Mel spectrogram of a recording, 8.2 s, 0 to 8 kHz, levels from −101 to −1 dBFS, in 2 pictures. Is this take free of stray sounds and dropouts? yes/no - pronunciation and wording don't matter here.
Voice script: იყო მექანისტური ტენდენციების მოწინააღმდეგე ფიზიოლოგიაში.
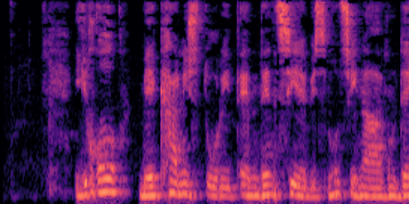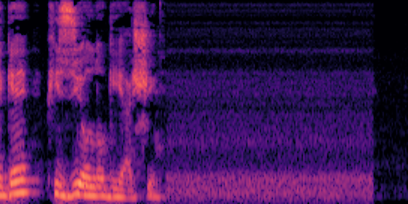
yes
